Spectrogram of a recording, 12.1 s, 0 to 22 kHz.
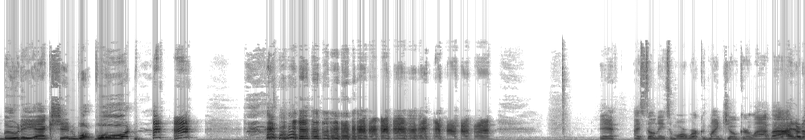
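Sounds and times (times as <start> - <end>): faint breath: 3.1 - 3.7, 7.5 - 8.7.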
